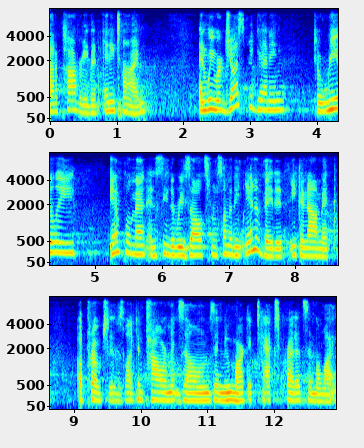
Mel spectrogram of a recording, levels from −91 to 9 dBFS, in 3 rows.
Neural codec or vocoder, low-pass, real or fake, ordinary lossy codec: codec, 44.1 kHz, 3.4 kbps, Pupu-Codec; 7.2 kHz; fake; Opus, 16 kbps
